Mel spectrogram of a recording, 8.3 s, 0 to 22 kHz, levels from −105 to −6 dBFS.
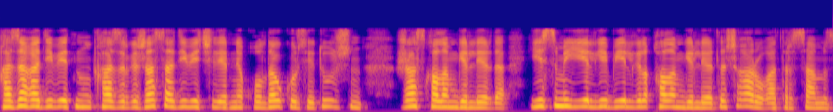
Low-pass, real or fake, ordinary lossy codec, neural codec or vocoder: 7.2 kHz; real; none; none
